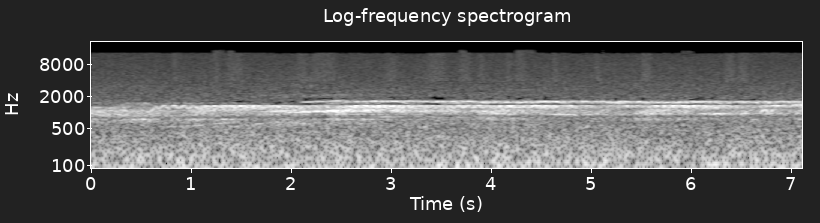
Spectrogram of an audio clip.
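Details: Common loon on an Adirondack lake giving a tremolo: a sustained, quavering call at a steady mid pitch for about seven seconds, over a constant low rumble of wind or water.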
